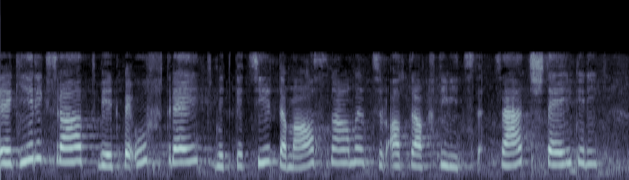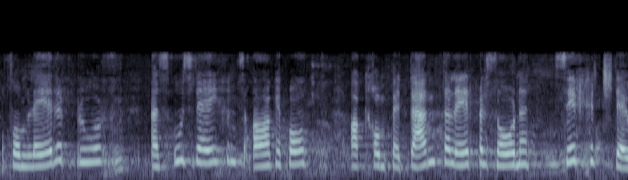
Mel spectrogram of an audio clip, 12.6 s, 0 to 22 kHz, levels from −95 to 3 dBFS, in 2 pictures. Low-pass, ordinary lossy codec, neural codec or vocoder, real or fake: 7.2 kHz; none; codec, 16 kHz, 4 kbps, FreqCodec, larger model; fake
